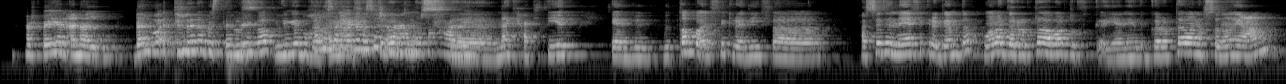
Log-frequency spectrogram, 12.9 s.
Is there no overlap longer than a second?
No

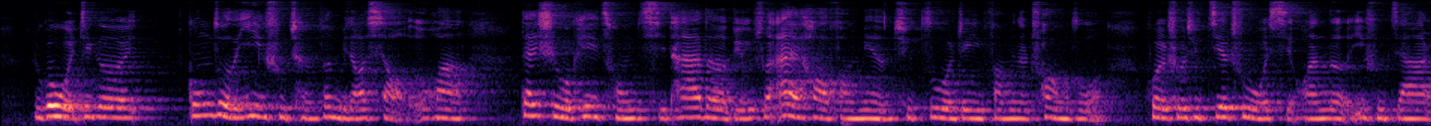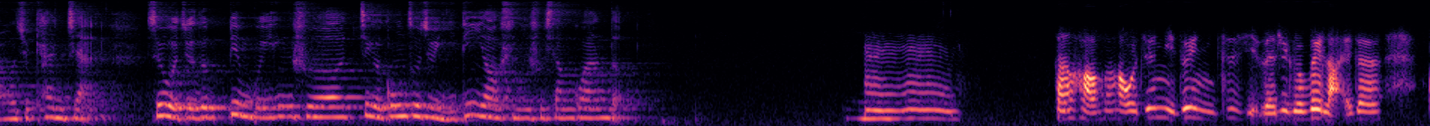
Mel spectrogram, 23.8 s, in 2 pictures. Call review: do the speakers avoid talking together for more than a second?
Yes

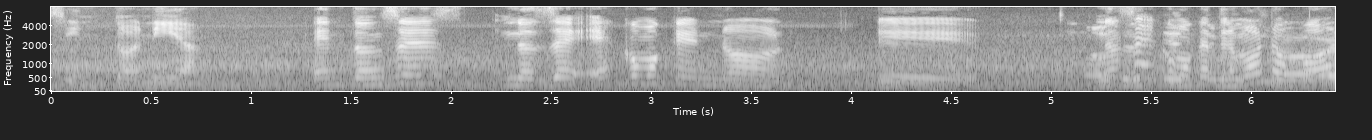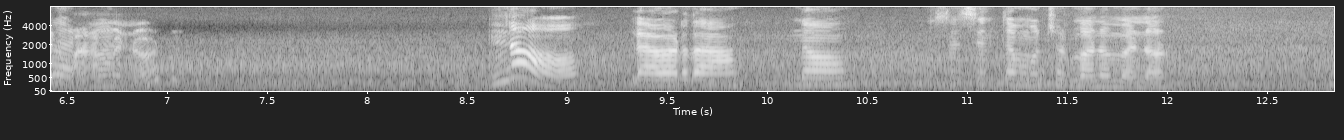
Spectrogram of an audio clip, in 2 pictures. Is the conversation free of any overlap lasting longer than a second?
No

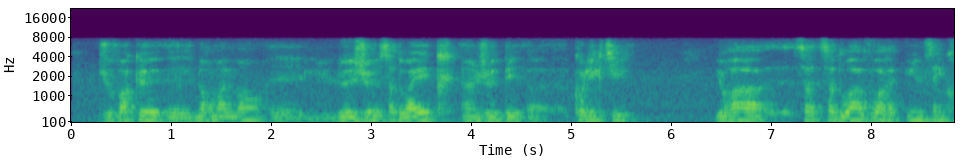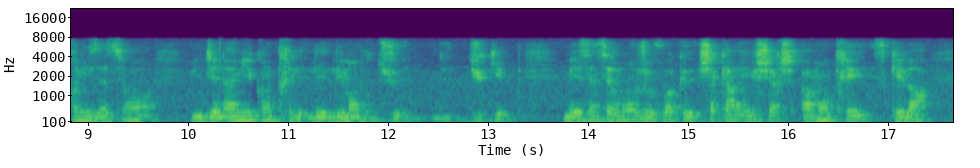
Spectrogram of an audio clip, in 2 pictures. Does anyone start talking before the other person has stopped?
No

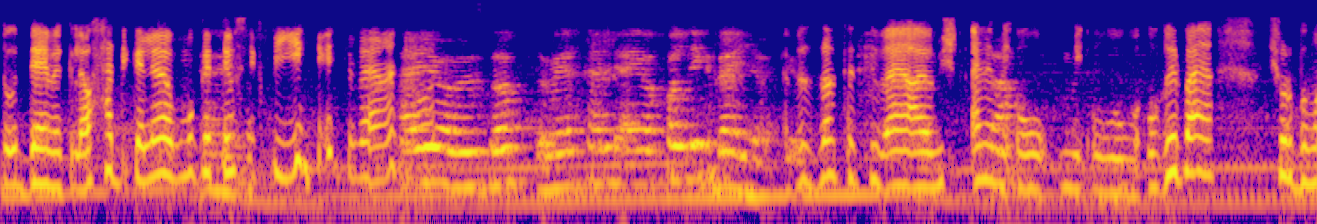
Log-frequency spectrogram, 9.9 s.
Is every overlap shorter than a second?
Yes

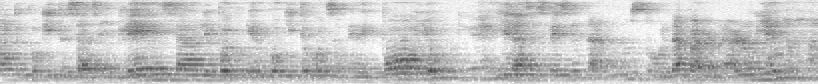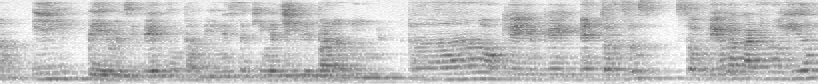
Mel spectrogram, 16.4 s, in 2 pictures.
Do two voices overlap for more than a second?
No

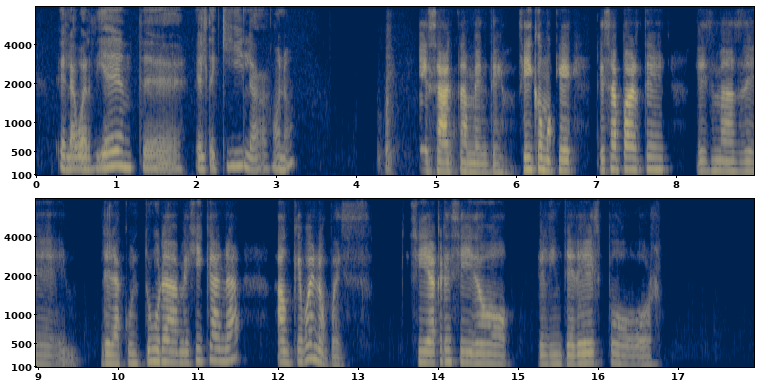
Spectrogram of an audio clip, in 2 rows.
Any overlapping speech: No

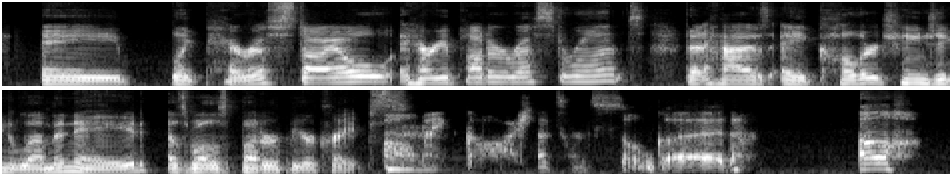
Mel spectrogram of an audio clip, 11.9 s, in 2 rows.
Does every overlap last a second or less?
Yes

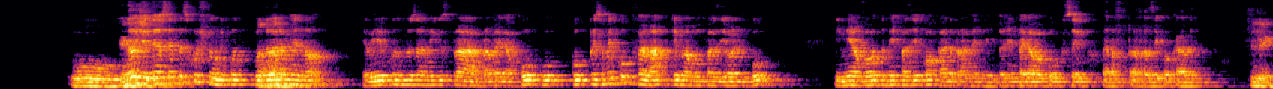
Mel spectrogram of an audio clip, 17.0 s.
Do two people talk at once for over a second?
No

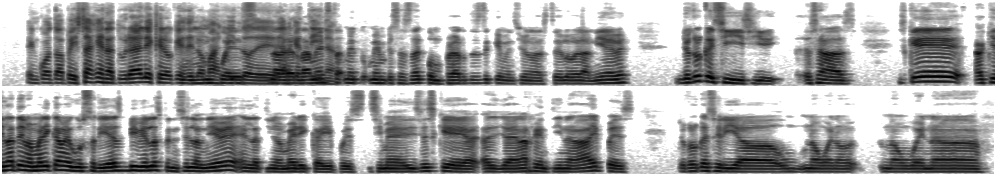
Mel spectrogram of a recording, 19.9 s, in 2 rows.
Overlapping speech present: Yes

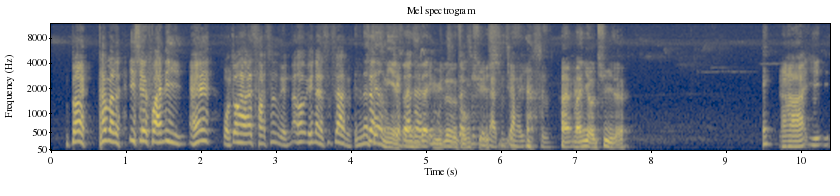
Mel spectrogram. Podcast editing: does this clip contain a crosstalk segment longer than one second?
Yes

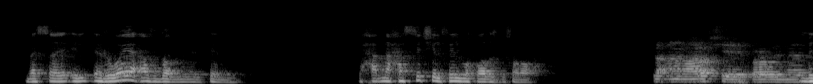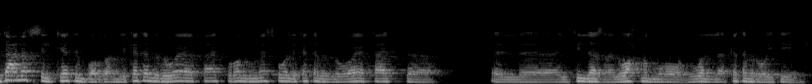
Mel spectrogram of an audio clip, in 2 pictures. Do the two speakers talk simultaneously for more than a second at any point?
No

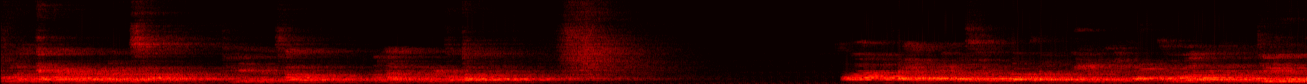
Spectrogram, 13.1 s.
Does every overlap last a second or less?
No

